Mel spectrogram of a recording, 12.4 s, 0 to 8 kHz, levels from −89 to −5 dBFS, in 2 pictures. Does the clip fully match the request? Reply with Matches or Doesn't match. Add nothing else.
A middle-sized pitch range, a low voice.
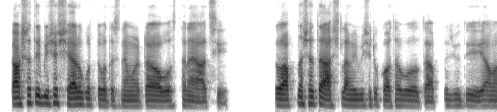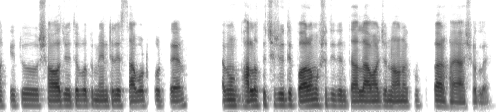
Doesn't match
